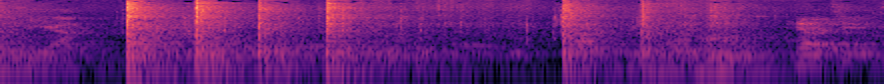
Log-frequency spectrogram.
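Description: A small wooden hand-held temple sedan chair knocking against a wooden table: sharp wooden knocks in irregular clusters, four in the first couple of seconds and two more near the end.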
